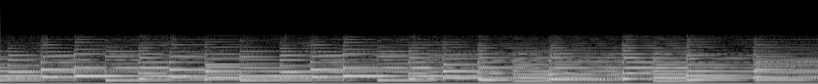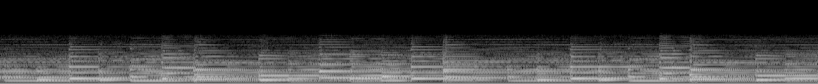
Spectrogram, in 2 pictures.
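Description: Upright piano being played: a steady stream of notes, several a second, over lower held notes that change every second or so, all at an even loudness.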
